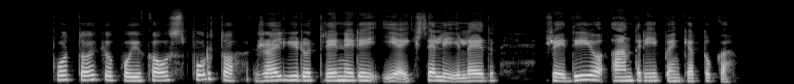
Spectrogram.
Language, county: Lithuanian, Telšiai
